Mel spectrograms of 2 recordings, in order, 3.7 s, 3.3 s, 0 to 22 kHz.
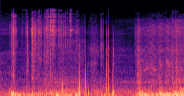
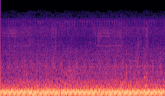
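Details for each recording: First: Jeep YJ: after startup, a steady low drone over the idle until it cuts off; the old brake booster is totally shot, to be replaced with a dual-diaphragm GM truck brake booster. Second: 1989 Jeep YJ after a GM truck power brake booster swap: a steady, even low engine rumble, and the earlier jet-engine vacuum hiss is gone, so the booster seals fine; the pedal still goes to the floor because the brakes are not yet bled.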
